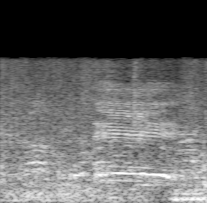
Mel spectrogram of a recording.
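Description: A voice through the PA at a live hardcore metal show, wavering in pitch, over the noise of the band's amplifiers on stage; a steady low hum-like note comes in near the end.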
